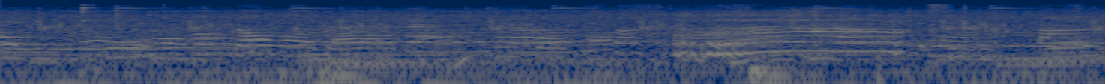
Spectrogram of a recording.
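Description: A calico cat gives a short meow near the listener while a person talks softly around it, with faint background noise throughout.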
